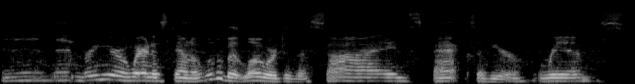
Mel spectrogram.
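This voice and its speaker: Slow, gravelly man guiding meditation. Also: fairly high pitch, steady tone, dry recording, highs cut off. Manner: gentle, informal, unhurried phrasing. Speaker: meditation guide. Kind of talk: guided meditation, conversational instruction.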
